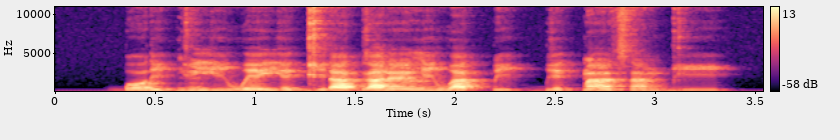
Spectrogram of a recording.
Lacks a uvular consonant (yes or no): yes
